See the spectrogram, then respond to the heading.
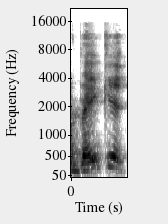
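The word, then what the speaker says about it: Bakin: instead of a running shoe is there a bacon is bacon bacon b a k i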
